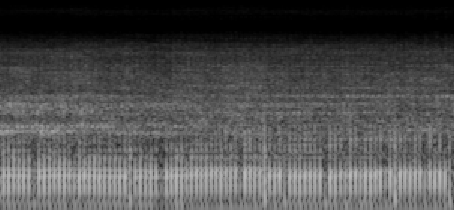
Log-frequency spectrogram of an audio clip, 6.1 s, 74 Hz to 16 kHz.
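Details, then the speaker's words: New Honda GX200-clone single-cylinder on a Split-Fire 2265 wood splitter, breaking in after two 20-minute runs, restarted at idle, choke off: even low thumping about four beats a second, no ticks or misses; normal idle. "I'll show you that it fires up on idle. So we're on idle, choke's off, gas is on, throttle's on."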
